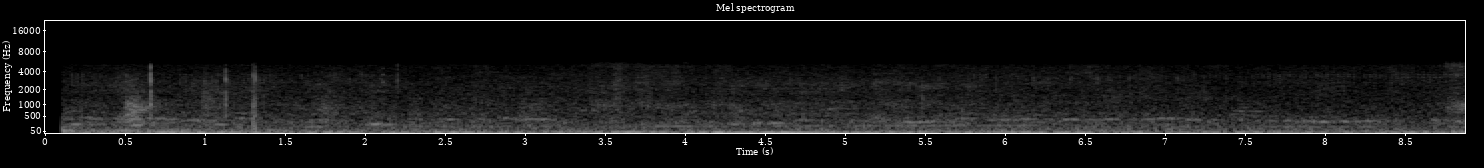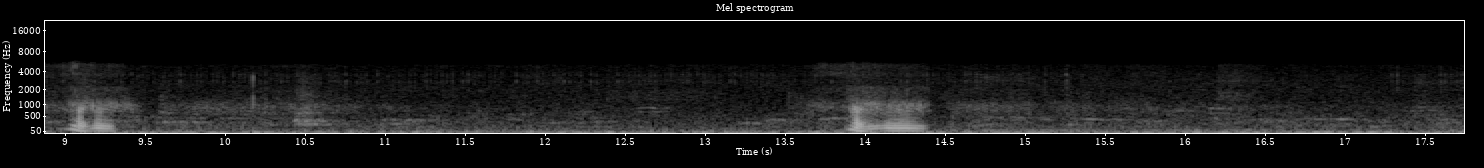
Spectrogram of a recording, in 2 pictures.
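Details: Yudi, a pet Shih Tzu, asleep and snoring: two rough, low, buzzing snores roughly five seconds apart rise out of a quiet room hum, with soft faint breathing between them.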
